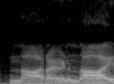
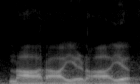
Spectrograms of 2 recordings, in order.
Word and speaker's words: नारायणाय: नारायण नारायण नारायणाय, नारायण नाय नहीं है, नारायणाय, ओम नमो नारायणाय।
